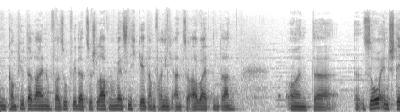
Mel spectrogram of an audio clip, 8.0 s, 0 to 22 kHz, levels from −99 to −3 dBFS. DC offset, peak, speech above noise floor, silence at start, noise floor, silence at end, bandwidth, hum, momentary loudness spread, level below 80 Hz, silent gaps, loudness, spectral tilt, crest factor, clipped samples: under 0.1%; -10 dBFS; 28 dB; 0 s; -57 dBFS; 0 s; 14.5 kHz; none; 10 LU; -64 dBFS; none; -29 LUFS; -7 dB/octave; 18 dB; under 0.1%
